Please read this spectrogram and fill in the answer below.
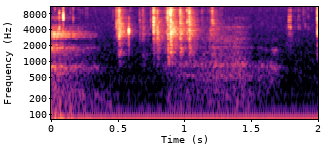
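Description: Faint computer keyboard typing: a quick, irregular scatter of key clicks.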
